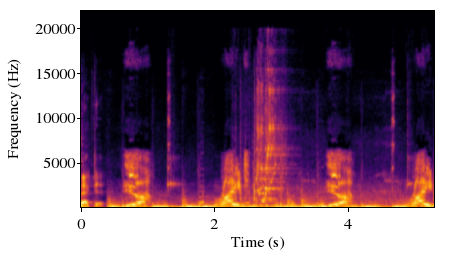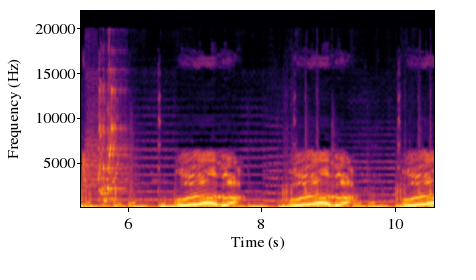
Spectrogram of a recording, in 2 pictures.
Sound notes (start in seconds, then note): 0.3 character grunting; 2.5 chiming sound effect; 3.9 character grunting; 5.4 chiming sound effect; 6.6 character grunting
